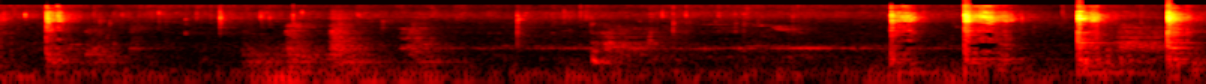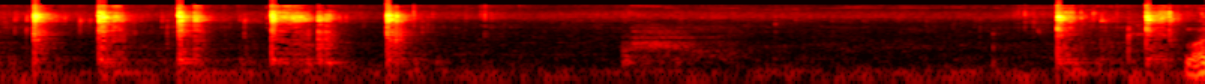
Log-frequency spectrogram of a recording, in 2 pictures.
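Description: Semolina roasting over a low flame for halwa, mostly quiet with a run of sharp, rhythmic scrapes and clinks as a spoon stirs it against the pan, a few more strokes near the end.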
